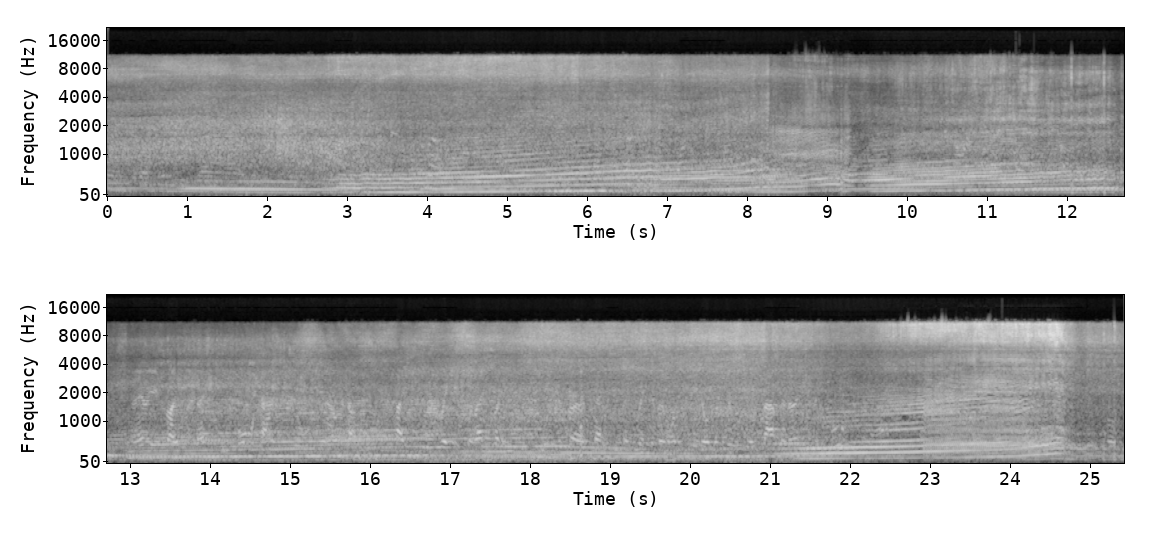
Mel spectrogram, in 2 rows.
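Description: Honda Civic time attack race car with a K20 engine, its high-revving engine note rising and falling through repeated gear changes as it accelerates and brakes around a circuit, loud and close throughout.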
